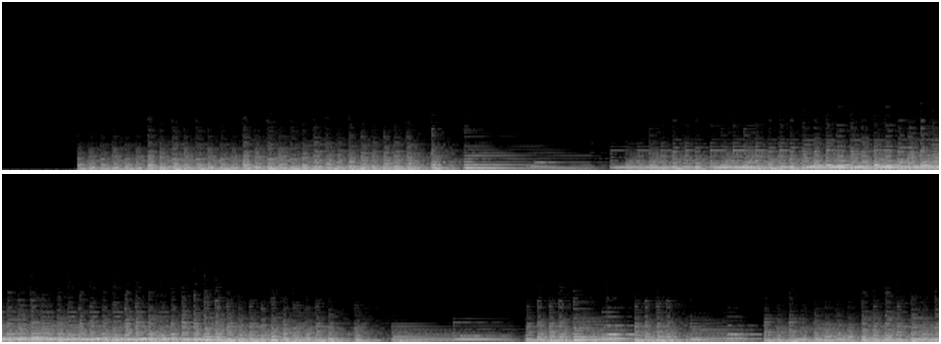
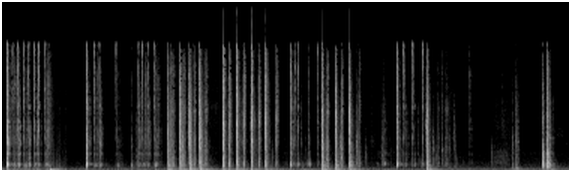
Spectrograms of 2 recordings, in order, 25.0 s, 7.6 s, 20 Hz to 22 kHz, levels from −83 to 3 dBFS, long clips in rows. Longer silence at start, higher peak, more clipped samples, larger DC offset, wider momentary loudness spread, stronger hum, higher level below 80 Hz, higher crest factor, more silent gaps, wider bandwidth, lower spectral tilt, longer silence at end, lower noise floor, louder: first, 1 s vs 0.05 s; second, -12 dBFS vs 0 dBFS; neither; neither; second, 12 LU vs 19 LU; neither; about the same, -52 dBFS vs -48 dBFS; second, 16 dB vs 28 dB; neither; second, 7 kHz vs 17.5 kHz; first, -8.5 dB/octave vs -1 dB/octave; second, 0 s vs 0.2 s; first, -60 dBFS vs -55 dBFS; second, -28 LUFS vs -25 LUFS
